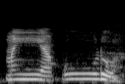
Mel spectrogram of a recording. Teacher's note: Cara membacanya yaitu dibaca masuk dengan dengung dua harakat. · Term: idgam bighunah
